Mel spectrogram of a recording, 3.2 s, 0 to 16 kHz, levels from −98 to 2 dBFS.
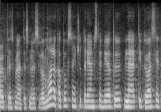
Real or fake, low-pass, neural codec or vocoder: fake; 14.4 kHz; codec, 32 kHz, 1.9 kbps, SNAC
